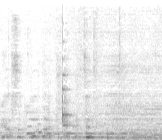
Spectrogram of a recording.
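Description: A few light clinks of plates, bowls and cutlery as people help themselves to food, over background music.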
